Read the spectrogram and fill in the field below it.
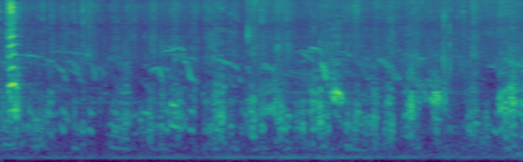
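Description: A flock of farm chickens clucks continuously at close range, several birds overlapping in busy, uneven bursts of calls with no talking.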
